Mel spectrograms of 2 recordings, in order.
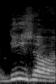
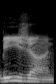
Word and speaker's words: Bijan: I always do like Dijon. I think is how you say his name. Bijan, yeah.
